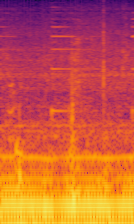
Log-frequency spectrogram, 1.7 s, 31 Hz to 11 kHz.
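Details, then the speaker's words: Mk6 VW Golf R, previously replaced clutch that owner suspects is upgraded given its heavy feel: fast shuddering flutter over steady engine hum as clutch takes up; clutch chatter, cause unconfirmed. "Some clutch chatter, that's why I think it's upgraded, but I don't know."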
